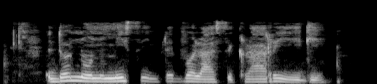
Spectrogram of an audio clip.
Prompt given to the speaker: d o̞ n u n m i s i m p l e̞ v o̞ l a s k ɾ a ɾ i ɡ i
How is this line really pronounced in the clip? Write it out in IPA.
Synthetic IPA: d o̞ n u n m i s i m p l e̞ v o̞ l a s k l a ɾ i ɡ i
